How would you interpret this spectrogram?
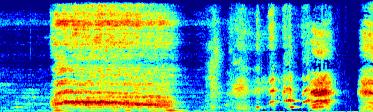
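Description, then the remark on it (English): A fluffy Pomeranian puppy named Rooks lets out one loud, drawn-out sneeze lasting over a second, with a raspy, whinny-like tone, followed by someone talking. “And basically, it's a Rooks, the Pomeranian, a really cute fluffy puppy, does an epic sneeze.”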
